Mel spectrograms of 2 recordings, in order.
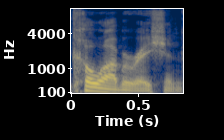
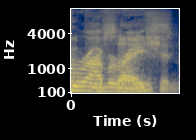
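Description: First: The middle R sounds in the word are dropped. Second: Every R sound in the word is clearly pronounced. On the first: The speaker calls it wrong. "I was leaving out the middle R's" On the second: The speaker calls it right. "And now you're too precise"

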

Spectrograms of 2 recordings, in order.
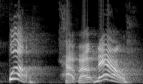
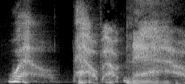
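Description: First: It is said in a normal voice. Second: It is said in a creepy voice.

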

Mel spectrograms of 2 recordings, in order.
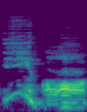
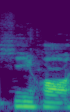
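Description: First: It is said gutturally, deep in the throat. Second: It is said in a plain, light voice.

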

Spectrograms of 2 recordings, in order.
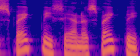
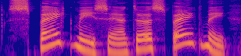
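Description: First: The phrase is said at a quicker pace. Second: The phrase is said at a slower pace.

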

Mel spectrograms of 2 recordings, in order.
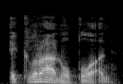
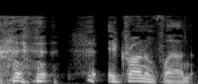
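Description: First: The word is said with a Russian-style pronunciation. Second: The word is said with an American-style pronunciation. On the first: "the Russians describe as ekranoplan" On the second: "we would say"

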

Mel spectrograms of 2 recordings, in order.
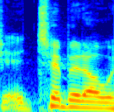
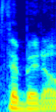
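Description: First: The name begins with a plain t sound. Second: The name begins with a th sound. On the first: The speaker calls it right. "I got to make sure I don't pronounce the H. Thibodeau is how he says it" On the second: The speaker calls it wrong. "not Thibodeau"

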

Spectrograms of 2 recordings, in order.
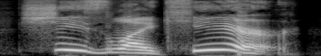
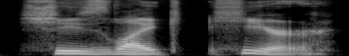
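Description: First: It is said in an excited, surprised tone. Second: It is said in a flat, unsurprised tone.

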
